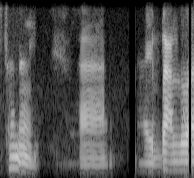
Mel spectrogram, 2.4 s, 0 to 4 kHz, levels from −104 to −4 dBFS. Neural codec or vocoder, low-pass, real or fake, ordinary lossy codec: none; 3.6 kHz; real; Opus, 64 kbps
